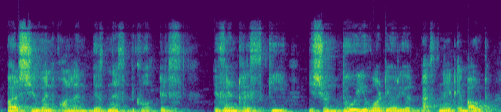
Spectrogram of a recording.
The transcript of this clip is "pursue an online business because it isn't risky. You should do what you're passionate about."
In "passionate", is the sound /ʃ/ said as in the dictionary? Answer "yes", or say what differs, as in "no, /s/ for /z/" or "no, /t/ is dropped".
no, /s/ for /ʃ/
